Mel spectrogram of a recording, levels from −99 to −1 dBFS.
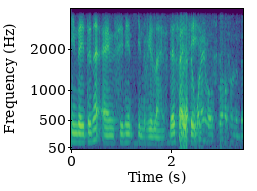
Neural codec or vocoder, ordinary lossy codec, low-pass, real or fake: none; none; 3.6 kHz; real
